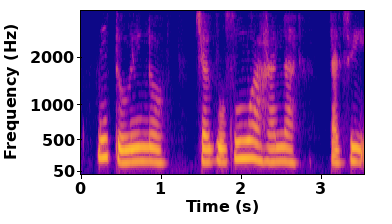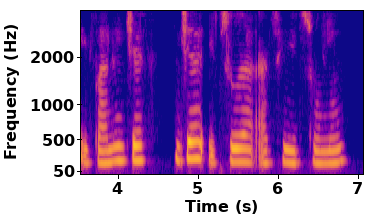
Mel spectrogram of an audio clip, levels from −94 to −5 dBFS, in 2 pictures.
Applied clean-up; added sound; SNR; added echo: neural mask model DeepFilterNet 3.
